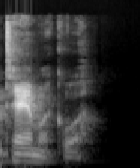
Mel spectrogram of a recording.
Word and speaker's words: Tamaqua: I was going to say, he's right in downtown Tamaqua. – Yep. You pronounced it perfectly.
